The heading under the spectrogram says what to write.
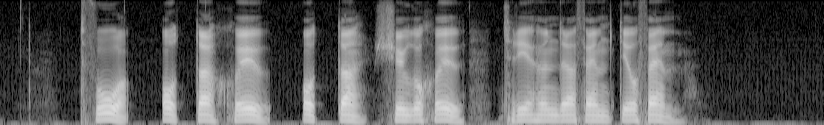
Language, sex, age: Swedish, male, 49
